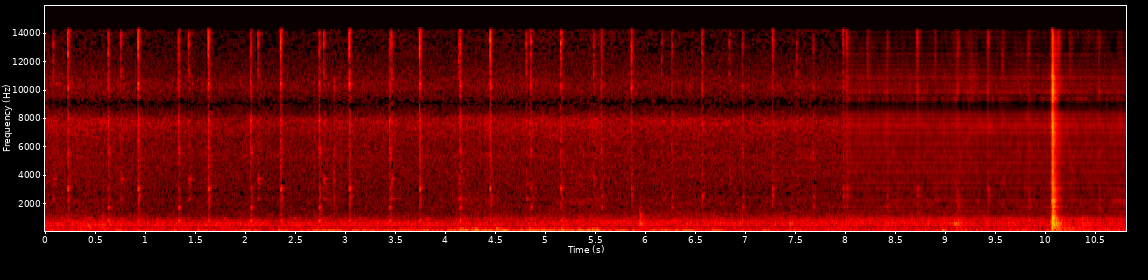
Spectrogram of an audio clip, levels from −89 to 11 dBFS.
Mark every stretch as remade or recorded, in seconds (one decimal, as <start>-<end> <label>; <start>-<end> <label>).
0.0-8.0 recorded; 8.0-10.8 remade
